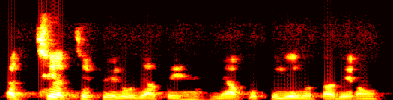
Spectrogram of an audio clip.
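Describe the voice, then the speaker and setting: A man's voice: medium pitch, lively intonation, quick pace, breathy edge. A man giving informal, blunt, exhortative advice to students and often checking for agreement, on a muffled, tinny recording. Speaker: exam coaching YouTuber. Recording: muffled, tinny phone-like lo-fi audio.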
